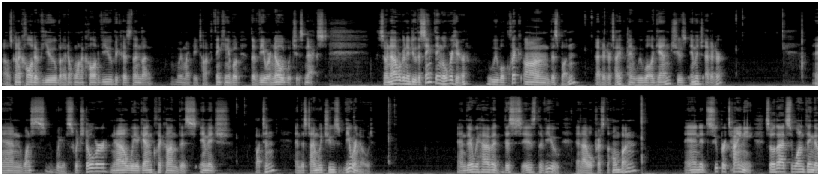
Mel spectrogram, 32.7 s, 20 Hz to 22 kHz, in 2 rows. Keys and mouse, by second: 11.9-14.8 drag, 21.0-24.3 drag, 29.1 Home.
